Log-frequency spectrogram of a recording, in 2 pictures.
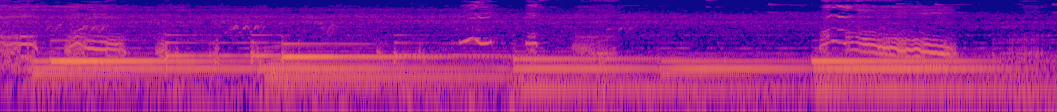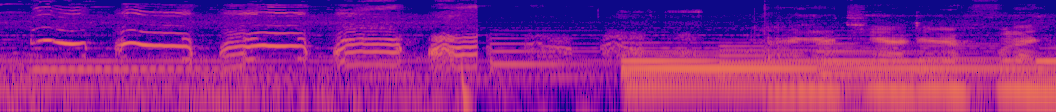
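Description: Young puppies whimpering in high, wavering cries that come in several bouts, over background music with long held notes.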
